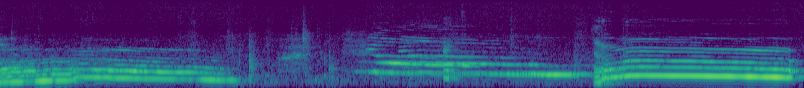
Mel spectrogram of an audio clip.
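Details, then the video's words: A female English Cocker Spaniel gives long, tuneful howls that slide downward and hold steady when she hears the sound of the cat. "English cocker spaniel howls when she hears the sound of the cat"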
